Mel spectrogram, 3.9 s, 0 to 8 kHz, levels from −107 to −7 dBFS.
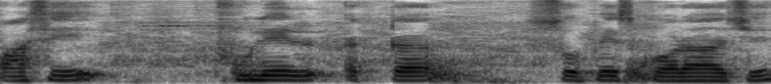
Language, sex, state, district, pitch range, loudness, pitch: Bengali, male, West Bengal, North 24 Parganas, 145-155 Hz, -16 LUFS, 150 Hz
